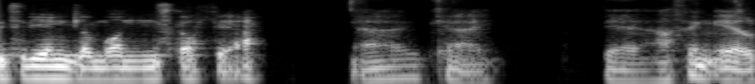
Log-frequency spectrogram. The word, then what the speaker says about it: Skopje: Is that how you pronounce it? Skopje, yeah.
